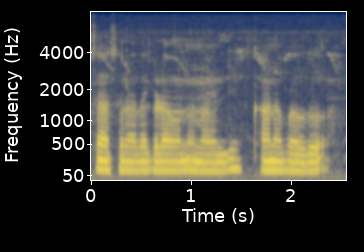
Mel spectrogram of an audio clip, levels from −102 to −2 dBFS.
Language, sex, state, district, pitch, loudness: Kannada, female, Karnataka, Koppal, 115 Hz, -15 LUFS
